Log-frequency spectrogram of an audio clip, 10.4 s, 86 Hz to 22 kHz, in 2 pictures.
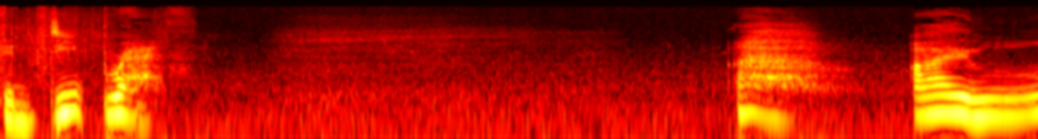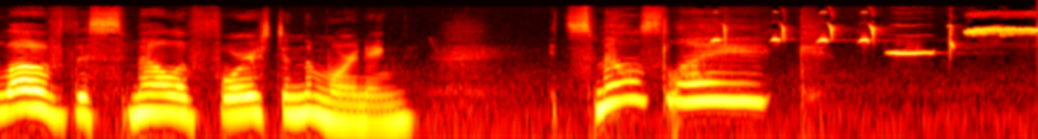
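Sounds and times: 
speech: 0.0s - 0.9s, 4.6s - 9.4s
sparrow singing: 8.3s - 10.3s.

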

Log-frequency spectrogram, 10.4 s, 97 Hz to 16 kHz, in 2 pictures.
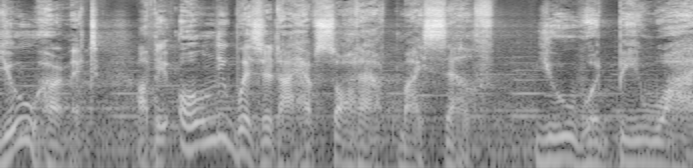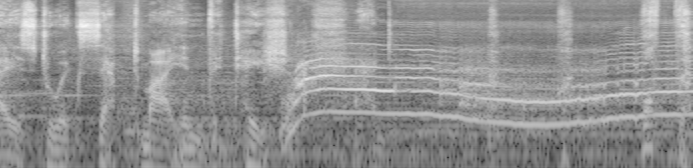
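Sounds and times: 
speech: 0.0s - 8.0s, 10.0s - 10.3s
cat yowling inside a bag: 7.3s - 10.3s.

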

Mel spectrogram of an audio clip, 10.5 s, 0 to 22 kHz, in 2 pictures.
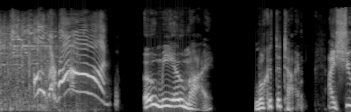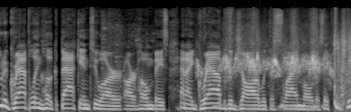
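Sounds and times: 
voice imitating a window shattering: 0.0s - 1.6s
speech: 0.7s - 1.1s, 2.2s - 3.2s, 3.8s - 10.5s.

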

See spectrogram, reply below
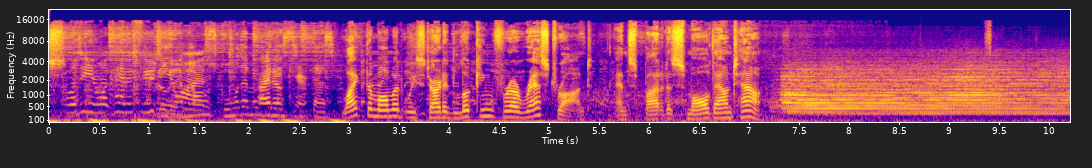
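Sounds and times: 
low rumble of a moving train: 0.0s - 10.2s
speech: 0.3s - 7.4s
train horn blaring at an old railroad stop in Augusta Kansas: 7.3s - 10.2s.

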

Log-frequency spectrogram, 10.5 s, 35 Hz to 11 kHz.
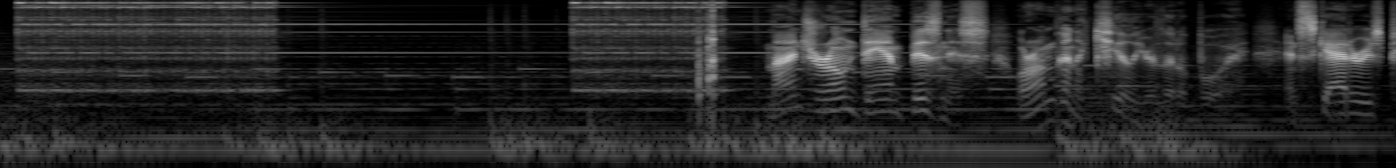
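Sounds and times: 
old-fashioned telephone bell ringing at a town minister's home: 0.0s - 8.1s
speech: 5.8s - 9.1s, 9.7s - 10.4s.

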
